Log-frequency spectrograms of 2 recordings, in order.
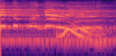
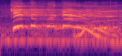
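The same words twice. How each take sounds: The two takes are said the same way.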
